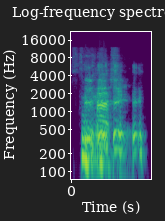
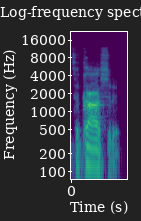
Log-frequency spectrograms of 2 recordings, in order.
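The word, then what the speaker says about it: Tekashi: Takasha. Tekasha. That's how you say it. Tekasha.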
